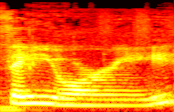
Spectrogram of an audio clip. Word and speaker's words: Sayori: So I have the name Sayori, spelled S-A-Y-O-R-I, Sayori.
